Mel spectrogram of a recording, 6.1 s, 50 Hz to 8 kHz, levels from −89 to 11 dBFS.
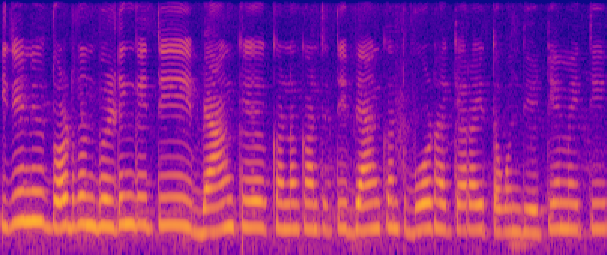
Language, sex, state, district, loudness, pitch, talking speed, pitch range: Kannada, female, Karnataka, Dharwad, -16 LUFS, 270 Hz, 140 wpm, 265-295 Hz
